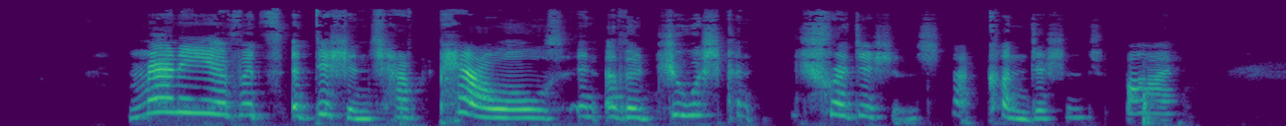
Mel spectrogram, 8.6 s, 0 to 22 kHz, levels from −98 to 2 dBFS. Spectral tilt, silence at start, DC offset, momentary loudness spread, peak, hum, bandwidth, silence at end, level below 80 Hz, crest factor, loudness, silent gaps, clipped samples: -2 dB/octave; 0.85 s; under 0.1%; 19 LU; -12 dBFS; none; 16 kHz; 0.75 s; -74 dBFS; 24 dB; -32 LUFS; 5.16-5.27 s, 6.30-6.34 s, 7.39-7.50 s; under 0.1%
